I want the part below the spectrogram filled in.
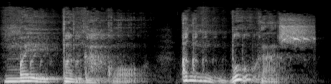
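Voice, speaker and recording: A man's voice: medium pitch, wildly swooping pitch, drawn-out words, background noise. A man narrating a radio drama in a solemn, theatrical style, drawing out his title phrases.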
